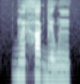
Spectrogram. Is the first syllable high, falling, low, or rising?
high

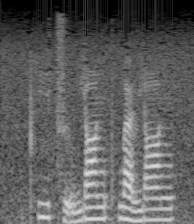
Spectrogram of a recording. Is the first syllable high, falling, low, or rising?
high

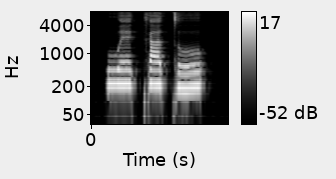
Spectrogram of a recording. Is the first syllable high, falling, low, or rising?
high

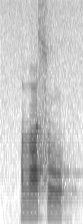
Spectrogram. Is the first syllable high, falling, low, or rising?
low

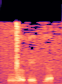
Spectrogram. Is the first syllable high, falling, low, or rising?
falling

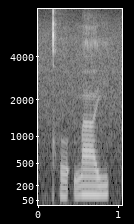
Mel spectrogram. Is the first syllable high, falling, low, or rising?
low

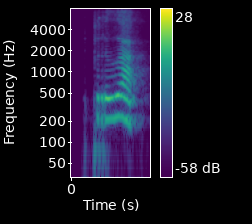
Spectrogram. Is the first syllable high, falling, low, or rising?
falling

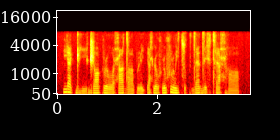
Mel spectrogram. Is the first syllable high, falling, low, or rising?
falling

